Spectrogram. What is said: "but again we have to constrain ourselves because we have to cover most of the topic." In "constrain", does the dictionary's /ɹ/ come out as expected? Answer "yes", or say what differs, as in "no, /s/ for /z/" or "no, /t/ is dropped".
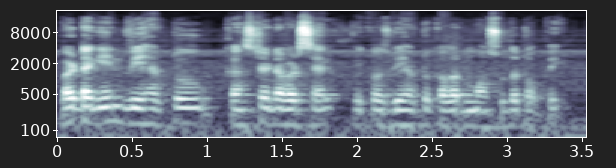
no, /ɹ/ is dropped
